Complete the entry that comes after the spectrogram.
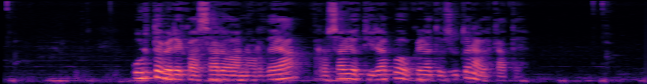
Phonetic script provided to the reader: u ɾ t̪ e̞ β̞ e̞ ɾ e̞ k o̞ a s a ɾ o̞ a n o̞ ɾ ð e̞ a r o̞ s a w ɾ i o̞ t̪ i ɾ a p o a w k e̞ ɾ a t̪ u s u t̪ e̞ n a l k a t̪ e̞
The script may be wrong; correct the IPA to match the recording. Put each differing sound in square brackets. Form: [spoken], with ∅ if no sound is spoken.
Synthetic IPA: u ɾ t̪ e̞ β̞ e̞ ɾ e̞ k o̞ a s a ɾ o̞ a n o̞ ɾ ð e̞ a r o̞ s a [∅] ɾ i o̞ t̪ i ɾ a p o a w k e̞ ɾ a t̪ u s u t̪ e̞ n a l k a t̪ e̞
